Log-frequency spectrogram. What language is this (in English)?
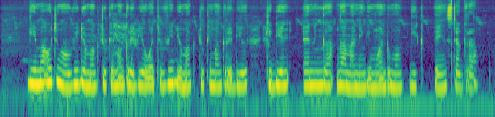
Luo (Kenya and Tanzania)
